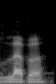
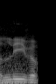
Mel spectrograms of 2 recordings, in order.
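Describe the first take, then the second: First: It is pronounced with an American accent. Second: It is pronounced with a British accent.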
